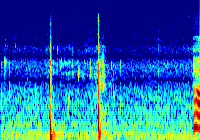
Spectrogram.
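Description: Two short knocks about half a second apart, the first with a duller thud, as an upturned bowl is handled to release a frozen dome of ice.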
